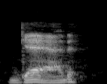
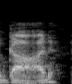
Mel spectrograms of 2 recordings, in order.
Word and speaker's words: Gad: Reuben, Simeon, Levi, Judah, Dan, Naphtali, Gad, well, God, depending on how you want to pronounce that.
